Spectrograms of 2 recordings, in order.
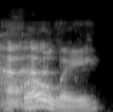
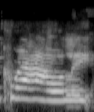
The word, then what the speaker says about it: Crowley: I'm retraining myself to say Crowley because apparently in a poem he rhymed his surname with unholy. So Right. it is Crowley. Of course, I want to say Mr. Crowley.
